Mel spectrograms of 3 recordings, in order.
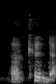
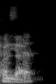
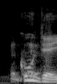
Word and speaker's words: Koundé: Koundé. Koundé. Kunde, yeah.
